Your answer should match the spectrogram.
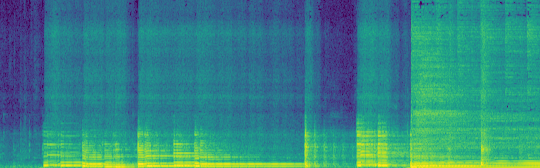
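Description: Live band opening a song: a quiet intro of held electric guitar and bass notes, with a brief pause, then the drums and full band come in loud about eight seconds in.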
